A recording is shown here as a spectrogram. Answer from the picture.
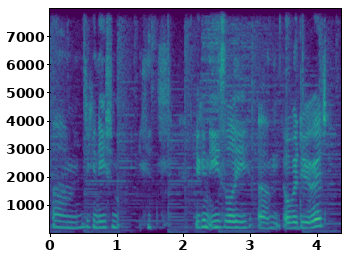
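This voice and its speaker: The speaker has a Danish accent and a moderate pace with fairly even intonation. Music plays in the background. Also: woman. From Denmark. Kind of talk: casual voiceover for a game speedbuild. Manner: hesitant, many fillers.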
